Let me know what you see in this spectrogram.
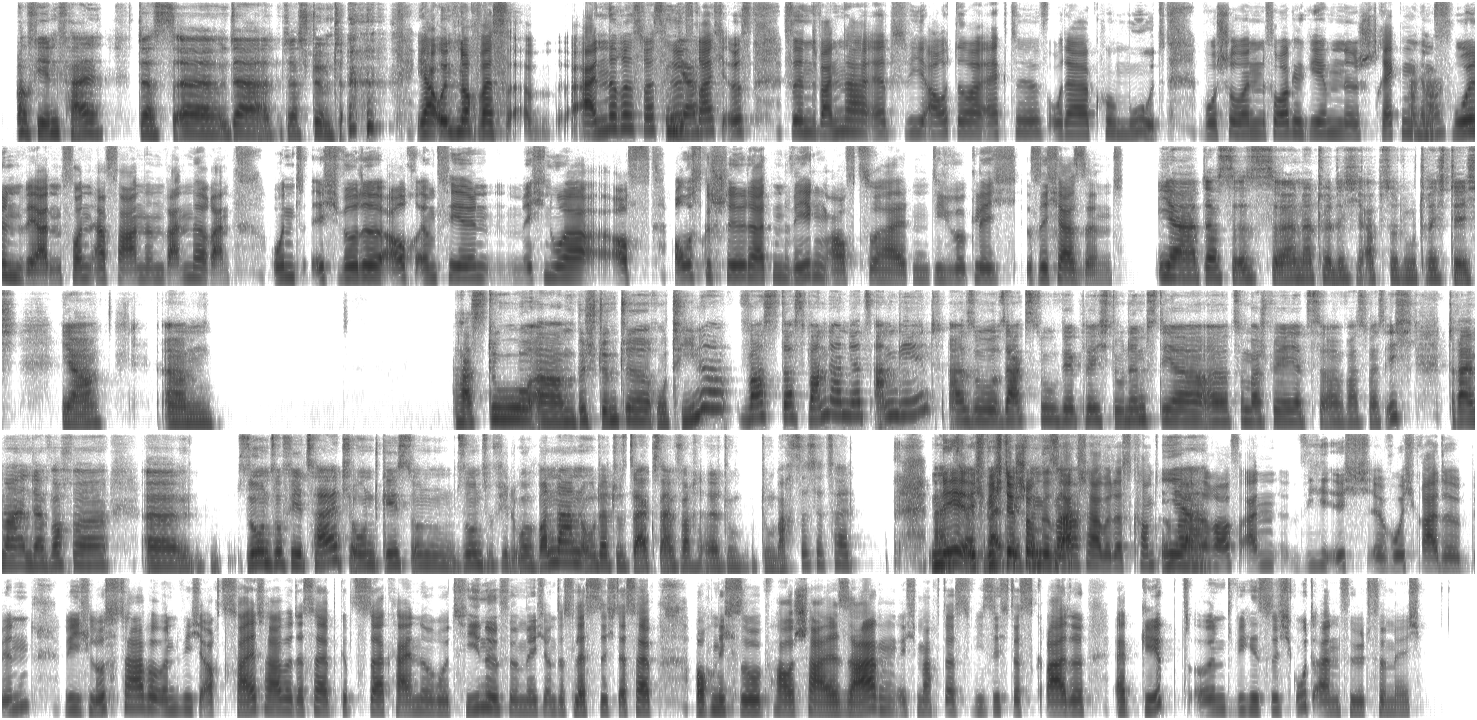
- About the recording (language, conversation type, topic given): German, podcast, Wie planst du eine perfekte Wandertour?
- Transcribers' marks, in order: giggle; other background noise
